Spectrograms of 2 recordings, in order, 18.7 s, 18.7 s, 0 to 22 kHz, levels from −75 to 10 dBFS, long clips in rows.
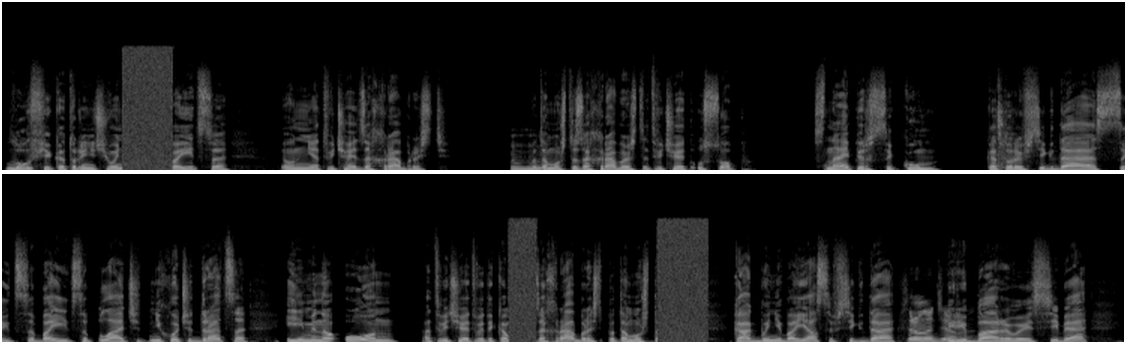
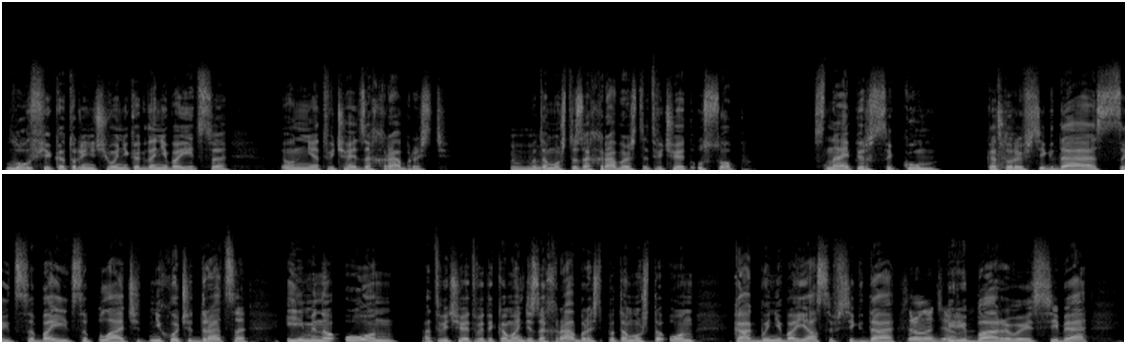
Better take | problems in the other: second | audio cutting out; filled with static; at 1 s, at 14 s and at 15 s

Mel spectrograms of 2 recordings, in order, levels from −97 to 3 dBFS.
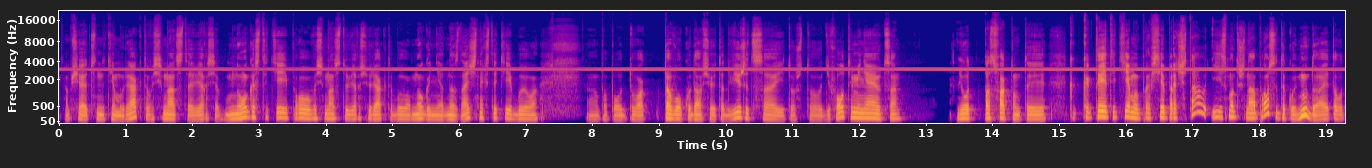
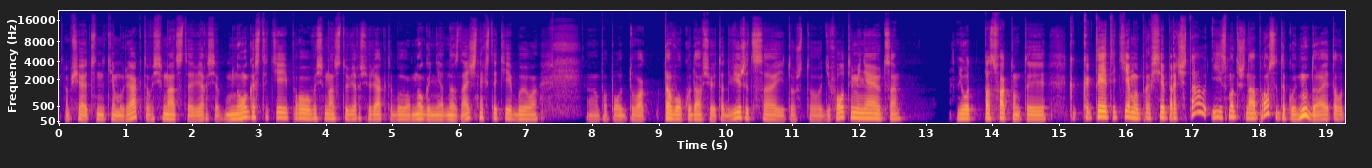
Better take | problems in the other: second | high-pitched whine; noticeable; throughout; 3 kHz, 15 dB below the speech

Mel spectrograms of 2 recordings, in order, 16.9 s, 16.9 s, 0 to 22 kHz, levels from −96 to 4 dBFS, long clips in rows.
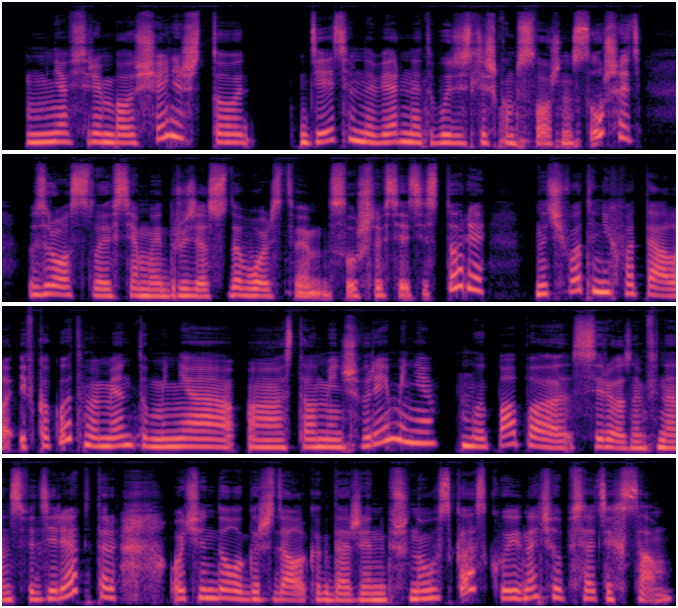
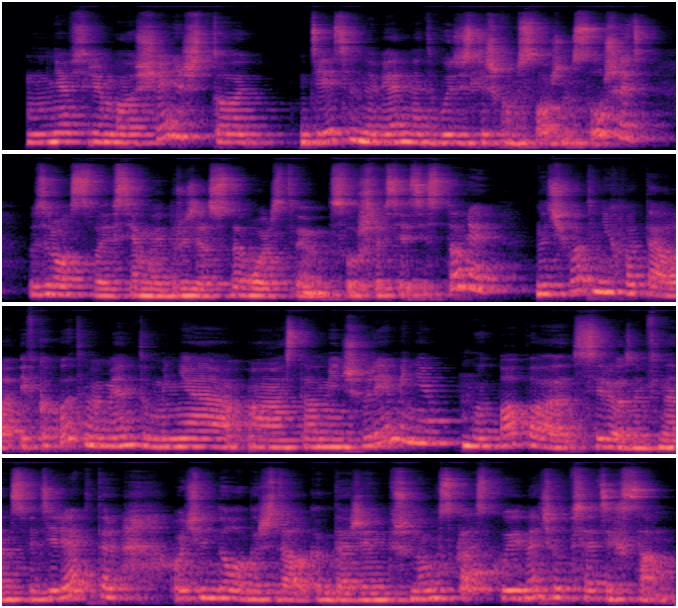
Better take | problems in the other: first | room echo; slight; dies away in 0.4 s // off-mic speech; far

